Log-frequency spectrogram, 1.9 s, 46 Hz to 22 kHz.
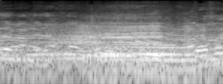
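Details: Sahiwal cattle, bulls and calves, for sale at Aftabganj market in Dinajpur on 11 July; a brief steady low moo rises through busy market chatter and bargaining voices.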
